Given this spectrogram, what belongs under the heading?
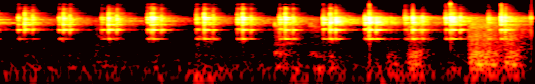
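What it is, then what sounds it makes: Glass pumpkin. Long acrylic nails tap on the ribbed surface of a large hollow white blown glass pumpkin with a clear glass stem. The result is a steady stream of quick, bright, clicking taps in an uneven rhythm, each with a short high ring that dies away almost at once.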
